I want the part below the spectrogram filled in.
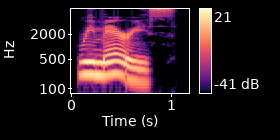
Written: remarries

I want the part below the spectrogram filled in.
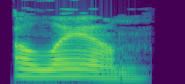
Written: alam

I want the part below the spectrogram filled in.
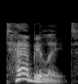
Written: tabulate

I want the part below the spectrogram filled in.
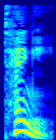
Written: tangy

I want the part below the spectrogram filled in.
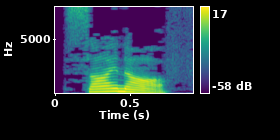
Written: sign-off

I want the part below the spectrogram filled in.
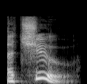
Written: achoo

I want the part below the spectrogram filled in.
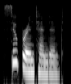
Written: superintendant

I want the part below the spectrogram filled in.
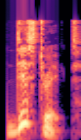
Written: district

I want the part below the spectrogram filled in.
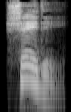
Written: shady

